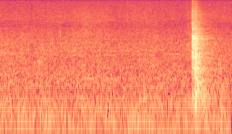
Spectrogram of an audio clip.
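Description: Low, steady room tone picked up by the podium microphone, with one brief sharp sound near the end.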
